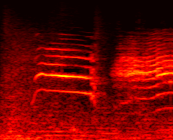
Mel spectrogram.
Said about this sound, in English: the cats are closing in on us!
